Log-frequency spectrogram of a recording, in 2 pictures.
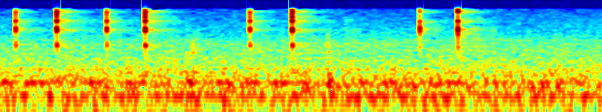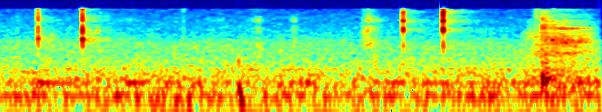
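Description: Small push-buttons on an e-bike display's handlebar button pad clicking as the battery voltage setting is stepped through: about a dozen short, sharp clicks, often in quick pairs, spread over several seconds.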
